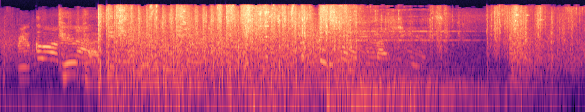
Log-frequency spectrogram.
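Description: Rapid gunfire bursts loudly and close by.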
